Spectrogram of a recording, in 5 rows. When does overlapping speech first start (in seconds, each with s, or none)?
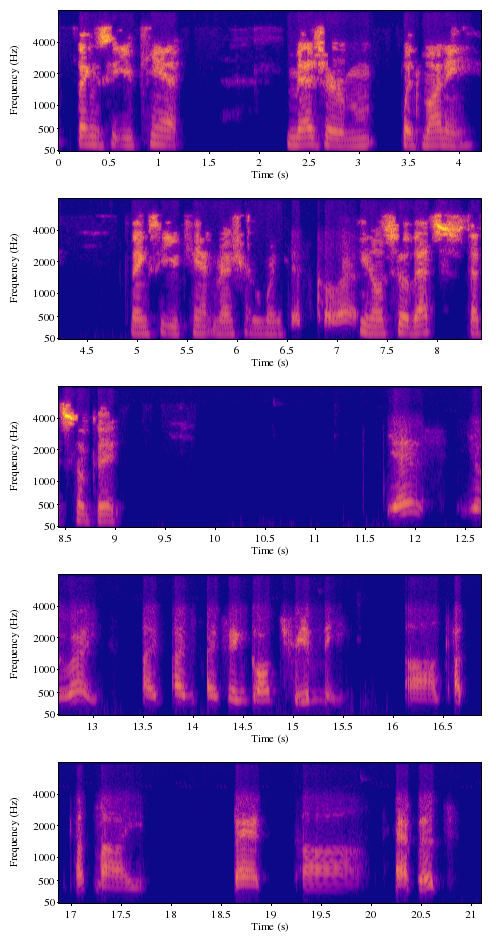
none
